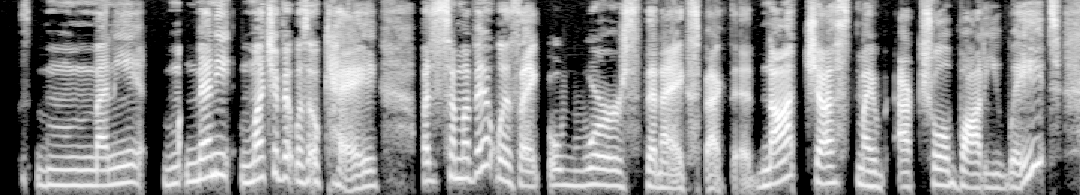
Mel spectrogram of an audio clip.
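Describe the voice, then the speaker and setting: A woman with an ordinary speaking voice talks at medium pitch and a fairly slow pace. Her intonation is lively, and the sound is dry and close with no echo. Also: very clean recording, silent background. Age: 40s. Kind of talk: casual podcast conversation.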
